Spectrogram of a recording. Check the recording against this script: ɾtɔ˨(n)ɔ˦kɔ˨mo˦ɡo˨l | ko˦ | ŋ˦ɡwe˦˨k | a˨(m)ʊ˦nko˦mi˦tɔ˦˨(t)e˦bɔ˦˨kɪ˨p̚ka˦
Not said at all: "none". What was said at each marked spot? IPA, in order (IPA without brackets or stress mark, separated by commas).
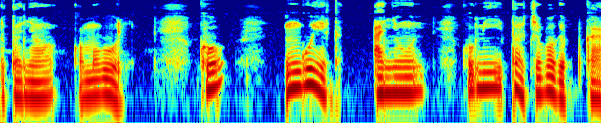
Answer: ɲ, ɲ, t͡ʃ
